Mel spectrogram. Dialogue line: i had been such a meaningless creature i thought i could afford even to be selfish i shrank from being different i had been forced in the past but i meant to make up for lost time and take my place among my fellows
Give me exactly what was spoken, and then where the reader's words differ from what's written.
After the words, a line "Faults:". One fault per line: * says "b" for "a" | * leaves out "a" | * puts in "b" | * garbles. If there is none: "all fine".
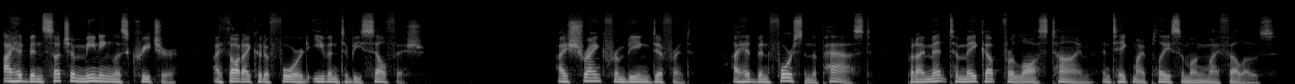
i had been such a meaningless creature i thought i could afford even to be selfish i shrank from being different i had been forced in the past but i meant to make up for lost time and take my place among my fellows
Faults:
all fine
